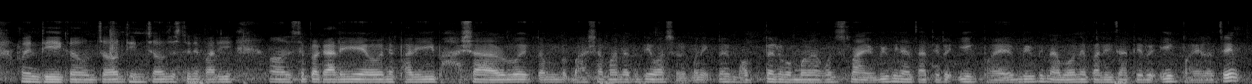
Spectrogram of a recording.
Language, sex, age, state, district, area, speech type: Nepali, male, 18-30, West Bengal, Darjeeling, rural, spontaneous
